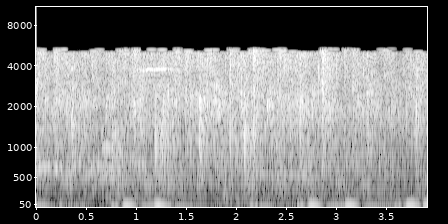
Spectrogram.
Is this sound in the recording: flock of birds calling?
no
